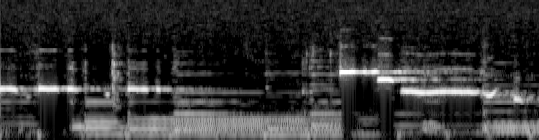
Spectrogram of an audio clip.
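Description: Jazz guitar playing sustained chords under a whistled melody, the whistle holding long notes and gliding between them.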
